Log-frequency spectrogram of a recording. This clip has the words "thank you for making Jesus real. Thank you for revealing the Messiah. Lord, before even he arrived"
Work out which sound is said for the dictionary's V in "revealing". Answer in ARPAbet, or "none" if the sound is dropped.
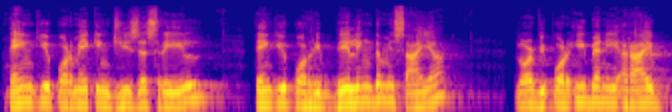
B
